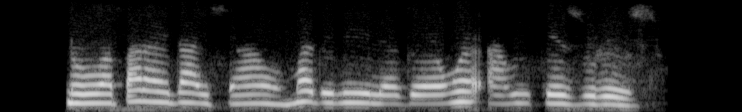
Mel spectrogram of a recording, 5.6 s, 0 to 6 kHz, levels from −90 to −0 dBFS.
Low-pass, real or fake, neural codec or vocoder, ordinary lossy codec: 5.4 kHz; real; none; Opus, 32 kbps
